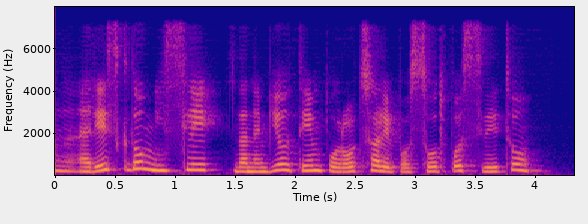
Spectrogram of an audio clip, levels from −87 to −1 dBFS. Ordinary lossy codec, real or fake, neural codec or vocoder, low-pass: none; fake; codec, 16 kHz, about 1 kbps, DyCAST, with the encoder's durations; 7.2 kHz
